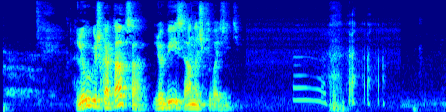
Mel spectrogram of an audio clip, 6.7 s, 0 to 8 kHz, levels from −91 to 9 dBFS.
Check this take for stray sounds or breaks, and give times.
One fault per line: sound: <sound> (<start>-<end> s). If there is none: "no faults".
sound: laugh (4.4-5.8 s)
